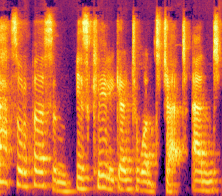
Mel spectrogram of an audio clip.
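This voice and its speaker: Her intonation lively, a woman talks with an English accent. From England. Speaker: gîte owner and blogger. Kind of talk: podcast interview. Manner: hesitant, many fillers.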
